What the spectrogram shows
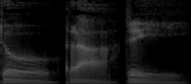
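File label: "torari", concatenated syllables; Affixing experiment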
